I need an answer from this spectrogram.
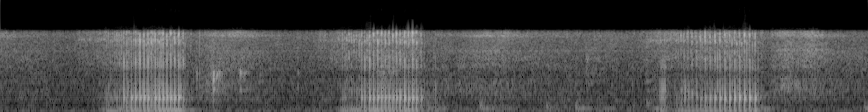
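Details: A four-month-old English Bulldog puppy snores in deep, rattling breaths about every second and a half.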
